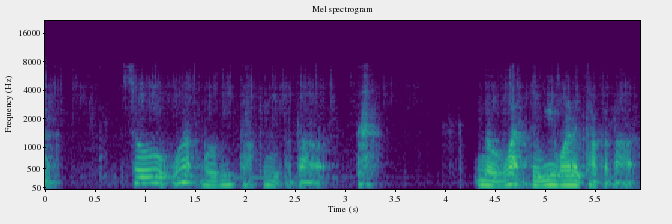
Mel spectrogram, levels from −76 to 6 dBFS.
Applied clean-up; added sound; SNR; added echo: neural mask model RNNoise.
